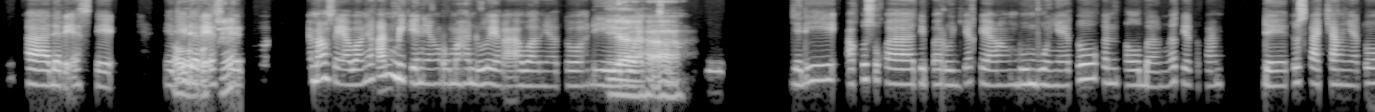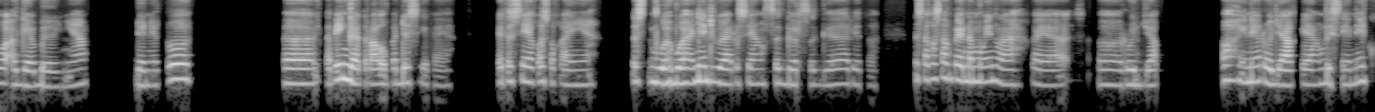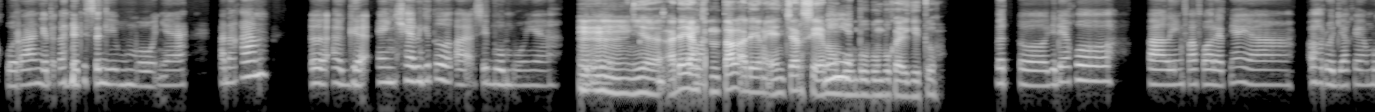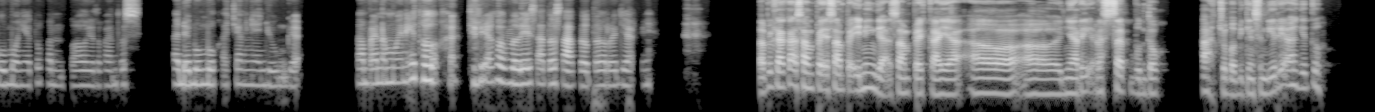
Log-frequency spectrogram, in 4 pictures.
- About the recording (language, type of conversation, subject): Indonesian, podcast, Apa makanan kaki lima favoritmu, dan kenapa kamu menyukainya?
- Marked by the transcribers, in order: laughing while speaking: "loh Kak"; other background noise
